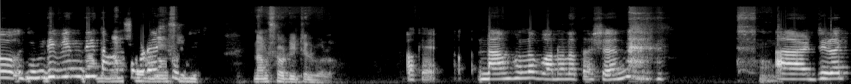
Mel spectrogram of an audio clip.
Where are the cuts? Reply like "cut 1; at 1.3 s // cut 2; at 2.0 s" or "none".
none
